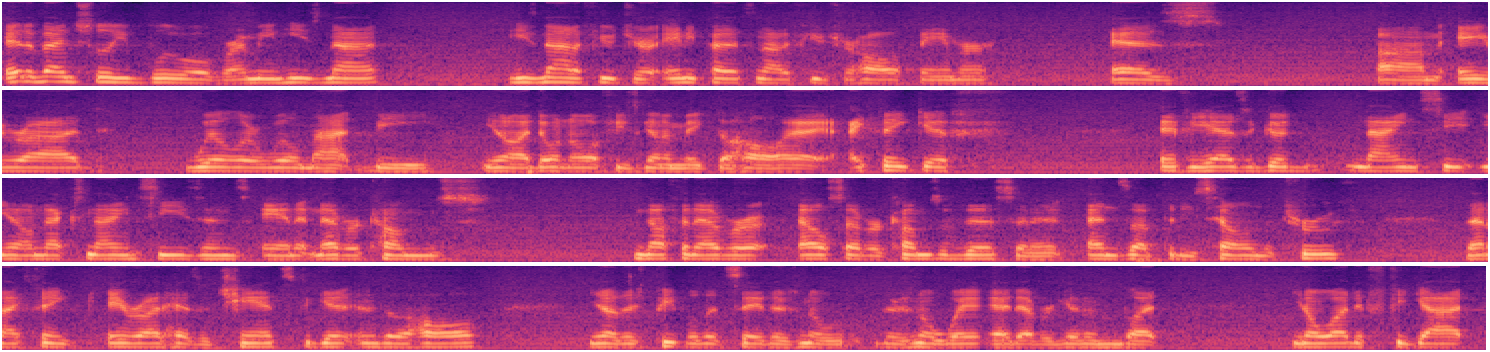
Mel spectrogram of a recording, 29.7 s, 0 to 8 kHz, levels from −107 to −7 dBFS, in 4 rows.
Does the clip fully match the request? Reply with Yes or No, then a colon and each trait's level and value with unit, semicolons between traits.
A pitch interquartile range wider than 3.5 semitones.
No: average, 3.0 semitones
